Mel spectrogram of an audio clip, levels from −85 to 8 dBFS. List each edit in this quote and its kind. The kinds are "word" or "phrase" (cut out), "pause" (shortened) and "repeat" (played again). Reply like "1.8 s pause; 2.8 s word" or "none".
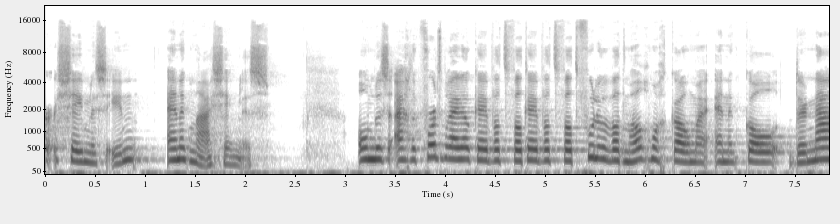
1.4 s word; 4.8 s repeat; 5.8 s word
